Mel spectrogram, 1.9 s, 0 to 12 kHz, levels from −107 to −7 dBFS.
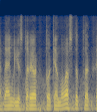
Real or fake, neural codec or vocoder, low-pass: fake; codec, 16 kHz, 0.5 kbps, FreqCodec, larger model; 7.2 kHz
